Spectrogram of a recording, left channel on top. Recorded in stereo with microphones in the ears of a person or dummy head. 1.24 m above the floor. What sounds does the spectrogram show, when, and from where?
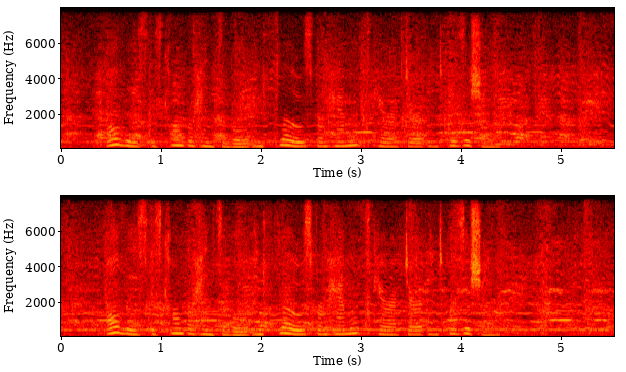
0.5 s a woman speaking: 15° right (ahead or behind), 0.8 m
